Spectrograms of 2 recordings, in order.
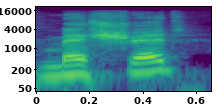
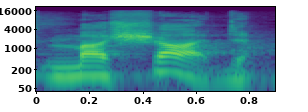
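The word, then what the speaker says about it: Mashhad: and the name of the city is sometimes referred to as meshed that was the name by which i always heard it referred to also referred to as mashad i learned recently that one pronunciation is turkish and one pronunciation is farsi this event march 19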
